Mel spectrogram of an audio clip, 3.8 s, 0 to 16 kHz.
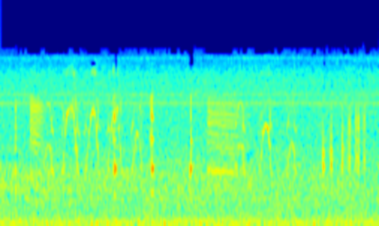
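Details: Begging northern royal albatross chick, a daughter greeting her mother back from seven days at sea before being fed, May 2021; fast chattering series of bent, nasal squeaks, some buzzy and drawn out, with occasional soft knocks.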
